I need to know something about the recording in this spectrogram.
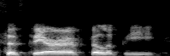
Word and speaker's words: Caesarea Philippi: yeah, Caesarea Philippi, he I asked don't his know.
